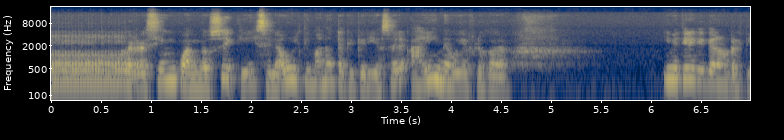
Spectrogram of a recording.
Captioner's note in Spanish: exhala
